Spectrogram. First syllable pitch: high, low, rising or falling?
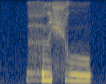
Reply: low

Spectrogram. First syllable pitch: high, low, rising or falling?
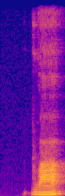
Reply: rising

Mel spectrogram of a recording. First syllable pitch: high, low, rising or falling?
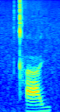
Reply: rising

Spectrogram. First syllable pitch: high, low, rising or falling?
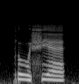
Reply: low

